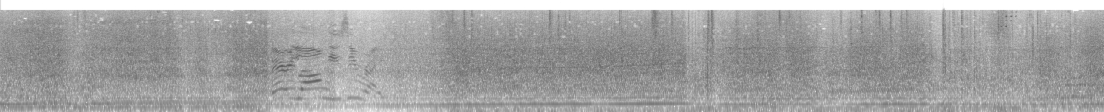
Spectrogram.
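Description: A car engine roars and revs up as it speeds along.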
